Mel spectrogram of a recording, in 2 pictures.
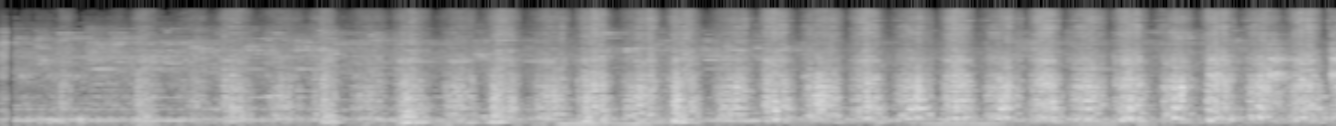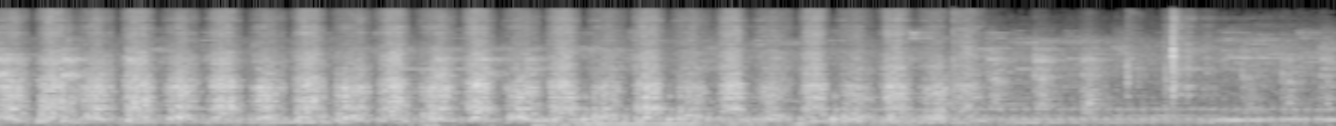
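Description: Hand sawing with a wooden-framed bow saw, its thin steel blade cutting across a wooden trim strip in quick, even back-and-forth strokes, about four a second. The strokes stop about two seconds before the end as the cut finishes.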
